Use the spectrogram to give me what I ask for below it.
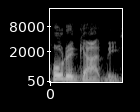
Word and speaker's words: Hoda Kotb: go too hot beat no it's yet is Hoda Kotb sorry Hoda I didn't mean to get your name wrong there just once you get American name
